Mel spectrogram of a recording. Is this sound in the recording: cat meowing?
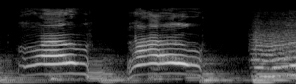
yes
